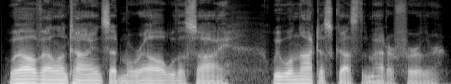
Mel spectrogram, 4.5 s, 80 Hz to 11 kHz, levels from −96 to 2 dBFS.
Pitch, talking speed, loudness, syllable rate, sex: 90 Hz, 185 wpm, -18 LUFS, 5.4 syllables/s, male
